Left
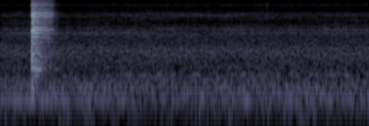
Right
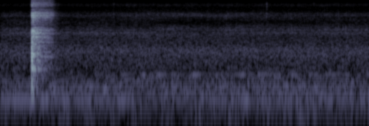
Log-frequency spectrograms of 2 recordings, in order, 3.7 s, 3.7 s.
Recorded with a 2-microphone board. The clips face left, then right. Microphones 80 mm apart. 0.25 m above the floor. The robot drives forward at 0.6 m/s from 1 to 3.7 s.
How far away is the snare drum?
About 0.6 m.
